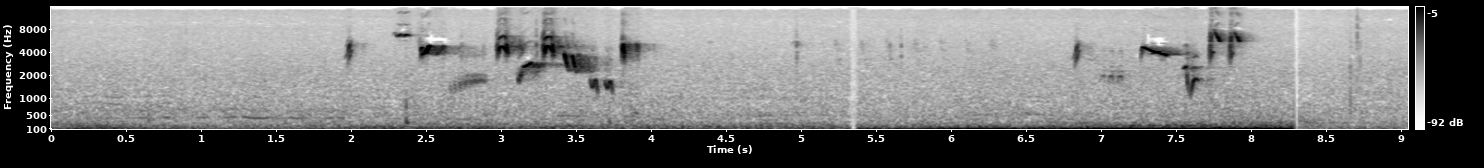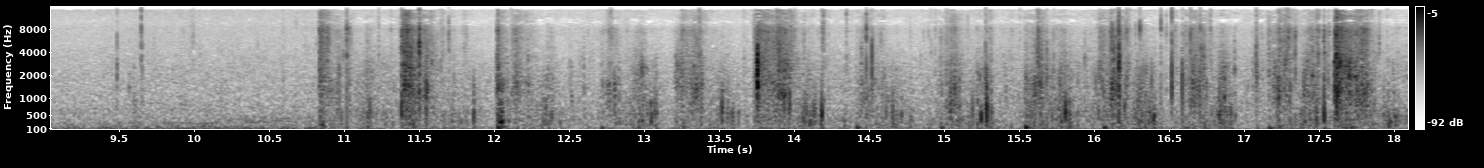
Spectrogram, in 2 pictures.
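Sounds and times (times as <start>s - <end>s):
low steady rumble: 0.0s - 2.7s, 4.0s - 10.8s
songbird chirping: 0.0s - 18.0s.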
